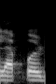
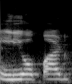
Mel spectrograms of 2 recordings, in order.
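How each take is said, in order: First: The word has two syllables, lep-ard. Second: The word has three syllables, lee-o-pard. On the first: The speaker calls it right. "ये लेपर्ड है" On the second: The speaker calls it wrong. "लियोपार्ड कुछ नहीं है"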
